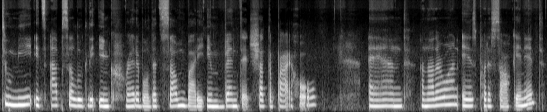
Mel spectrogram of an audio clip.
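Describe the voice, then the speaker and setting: Her mid-range voice is dark and steady, slow-paced and edged with vocal fry. This Romanian-accented knitting streamer chats loosely with her audience from a curtained room at home, wandering off-topic, talking to herself, and dropping into whispers.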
